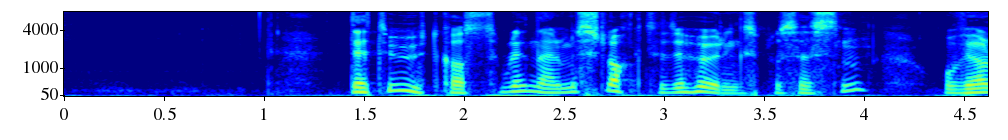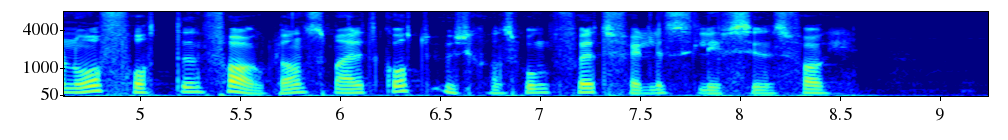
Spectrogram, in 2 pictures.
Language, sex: Norwegian, male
